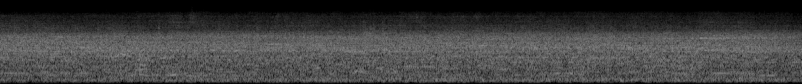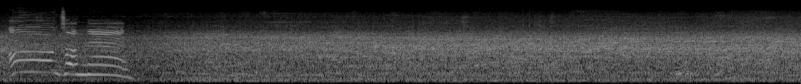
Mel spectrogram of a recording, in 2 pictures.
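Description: A pachinko machine rattles and jingles steadily amid a noisy din.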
